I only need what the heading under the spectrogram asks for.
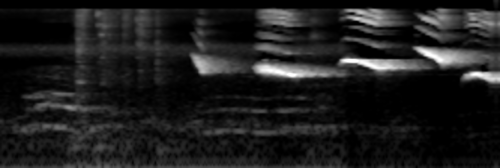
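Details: Soft low murmuring sounds give way to a green-winged saltator's boca mole song with virada: three or four loud, bright whistled notes, each sliding downward, in quick succession over a steady low hum.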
